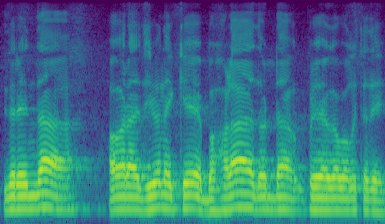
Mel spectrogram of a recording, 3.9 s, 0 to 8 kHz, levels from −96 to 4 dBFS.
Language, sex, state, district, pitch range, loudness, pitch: Kannada, male, Karnataka, Bellary, 120-130 Hz, -13 LUFS, 125 Hz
